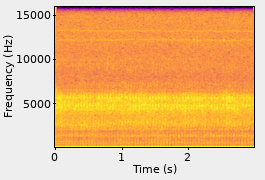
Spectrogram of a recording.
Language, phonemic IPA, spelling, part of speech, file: Czech, /r̝/, ř, character, Cs-ř.ogg
- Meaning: The twenty-eighth letter of the Czech alphabet, written in the Latin script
